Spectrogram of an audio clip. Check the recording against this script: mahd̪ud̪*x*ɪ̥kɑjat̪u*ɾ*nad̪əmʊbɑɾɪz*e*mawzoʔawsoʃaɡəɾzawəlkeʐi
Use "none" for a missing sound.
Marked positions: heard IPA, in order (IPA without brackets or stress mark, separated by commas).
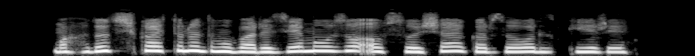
ʃ, none, e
